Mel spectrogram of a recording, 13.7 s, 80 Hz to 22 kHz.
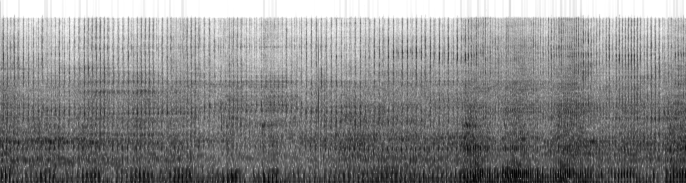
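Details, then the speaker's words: Royal Enfield Bullet Classic 350 single at idle: sharp rapid metallic ticking that quickens as revs rise. The mechanic suspects a loose hydraulic (tappet/lifter) in the top end. "मैं आपके साथ में फिर एक bullet classic 350 के साथ में आपको बताता हूं इसके अंदर कुछ ऐसी आवाज आ रही है जो हाइड्रोलिक की आवाज आती है"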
